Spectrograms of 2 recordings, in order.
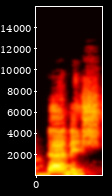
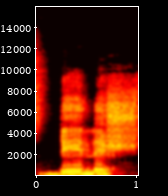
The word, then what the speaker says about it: Danish: and by the way it's not danish it's danish like day and night day danish make the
